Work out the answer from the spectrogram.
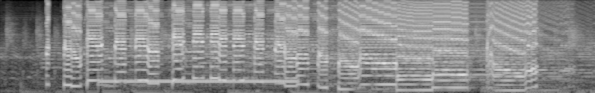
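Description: A phone rings with a melodic ringtone: bright, synthetic tones step through a repeating tune of short and held notes, loud and alone, with brief gaps between phrases.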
